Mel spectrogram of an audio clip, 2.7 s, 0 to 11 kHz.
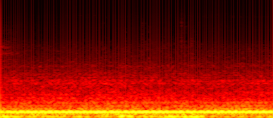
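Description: A 2018 Dodge Challenger R/T 392 cruising in fourth gear at 1800 RPM and about 60 km/h, with a steady low engine drone and road rumble filling the cabin, unbroken and alone without voices.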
